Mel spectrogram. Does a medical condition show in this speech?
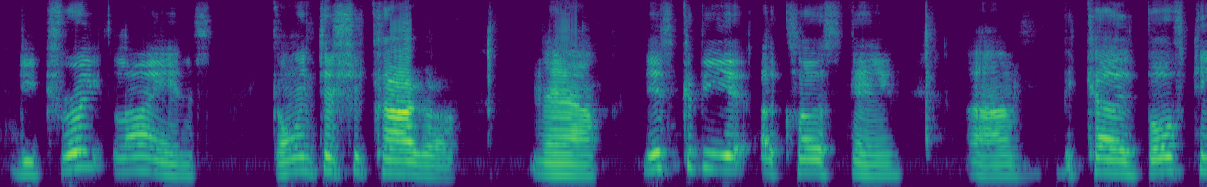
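Yes: cerebral palsy.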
